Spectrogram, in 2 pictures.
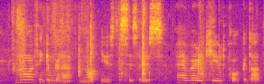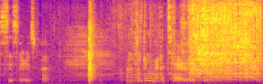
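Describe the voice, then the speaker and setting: A woman speaks at a fairly slow pace in a Swedish accent, with long, frequent pauses. Noticeable background noise runs underneath. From Sweden. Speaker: art journaling vlogger. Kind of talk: casual crafting tutorial narration. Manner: chatty, with fillers and self-corrections.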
